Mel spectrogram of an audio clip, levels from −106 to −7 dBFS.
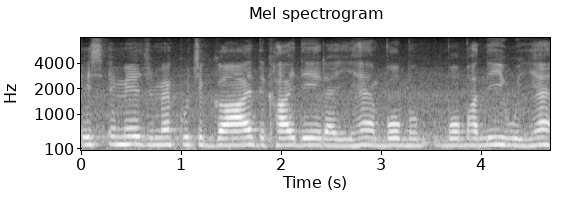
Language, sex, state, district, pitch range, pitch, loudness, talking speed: Hindi, male, Chhattisgarh, Bilaspur, 180-200 Hz, 185 Hz, -15 LUFS, 180 wpm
